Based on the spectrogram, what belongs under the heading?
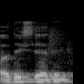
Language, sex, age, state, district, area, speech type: Hindi, male, 30-45, Uttar Pradesh, Bhadohi, rural, spontaneous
